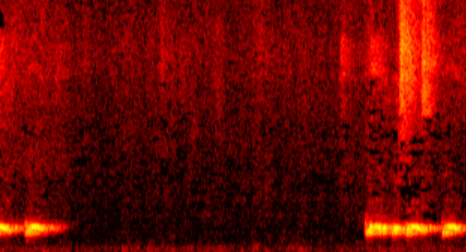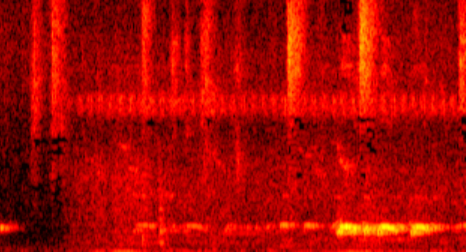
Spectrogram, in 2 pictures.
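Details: Loud local zebra dove singing as a lure for other birds; short trilled coo phrases separated by pauses, later overlaid by a steady faint whistle-like tone and soft background hum.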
